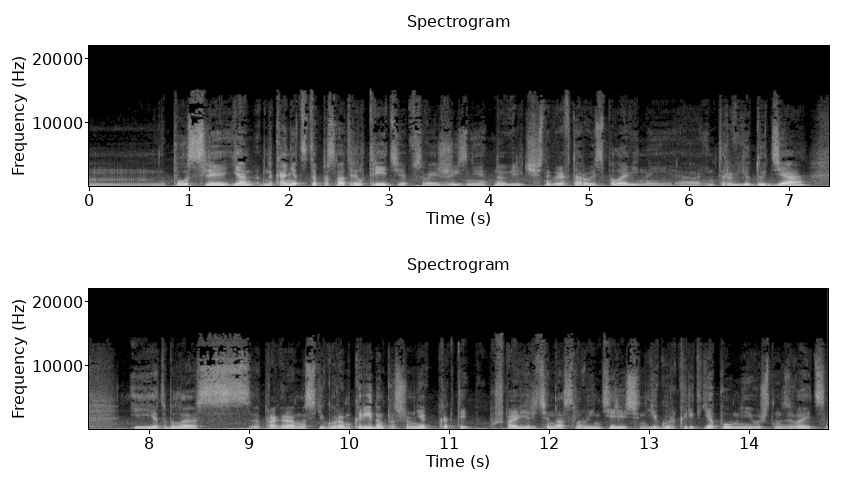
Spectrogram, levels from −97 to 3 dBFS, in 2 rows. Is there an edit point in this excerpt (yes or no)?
yes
